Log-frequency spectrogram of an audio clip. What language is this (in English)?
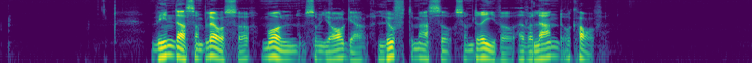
Swedish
